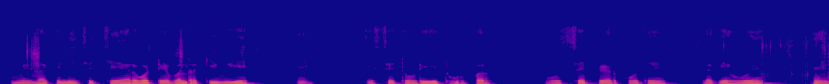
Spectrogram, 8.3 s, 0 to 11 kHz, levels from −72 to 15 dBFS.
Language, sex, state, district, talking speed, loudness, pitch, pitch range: Hindi, male, Maharashtra, Sindhudurg, 145 wpm, -30 LUFS, 115 Hz, 110-125 Hz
